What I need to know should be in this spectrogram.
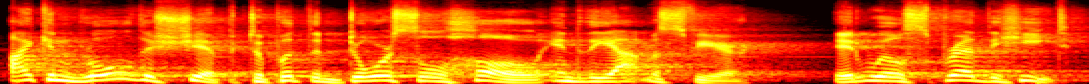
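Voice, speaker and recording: A man's voice: fairly high pitch, sing-song, moderate pace, a little mellow, voice pushed up. A man playing a resolute, terse spaceship captain in a science fiction audio drama. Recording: echoey reverb with music behind.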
